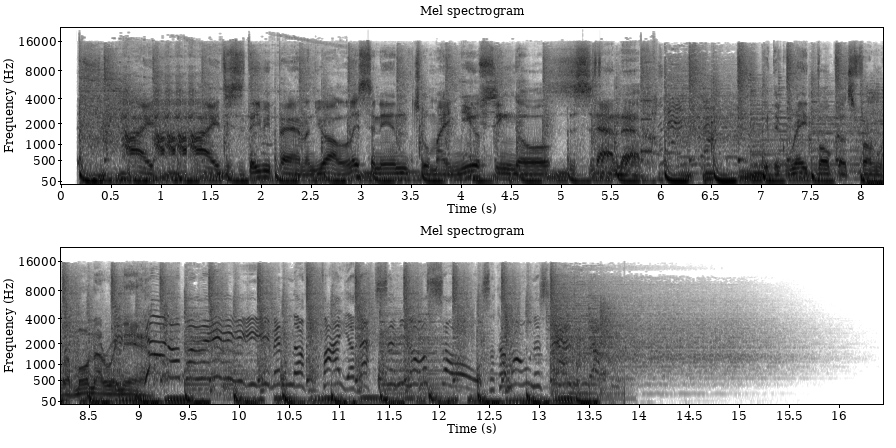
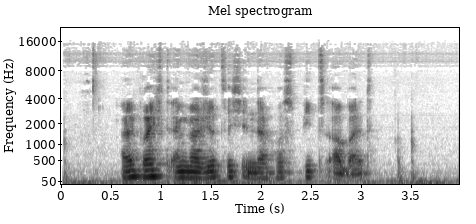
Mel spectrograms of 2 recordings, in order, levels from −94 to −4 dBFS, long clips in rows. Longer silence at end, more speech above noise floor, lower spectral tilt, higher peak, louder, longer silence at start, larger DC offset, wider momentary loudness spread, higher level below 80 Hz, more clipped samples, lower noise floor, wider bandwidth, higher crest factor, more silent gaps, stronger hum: first, 1.45 s vs 0.15 s; first, 60 dB vs 20 dB; second, -3.5 dB/octave vs -6.5 dB/octave; about the same, 0 dBFS vs -2 dBFS; first, -10 LUFS vs -20 LUFS; about the same, 0.15 s vs 0.05 s; neither; second, 5 LU vs 21 LU; first, -16 dBFS vs -40 dBFS; neither; first, -70 dBFS vs -39 dBFS; first, 18 kHz vs 15.5 kHz; second, 10 dB vs 18 dB; neither; neither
